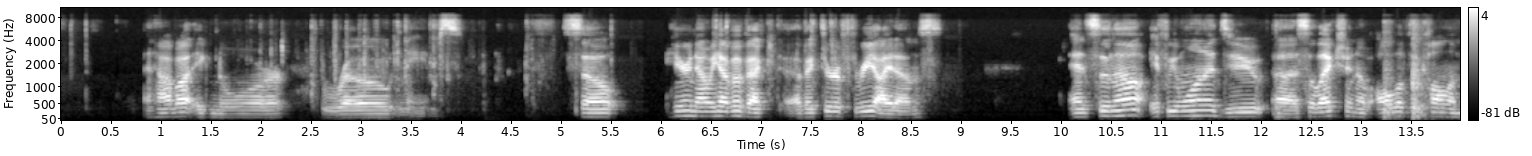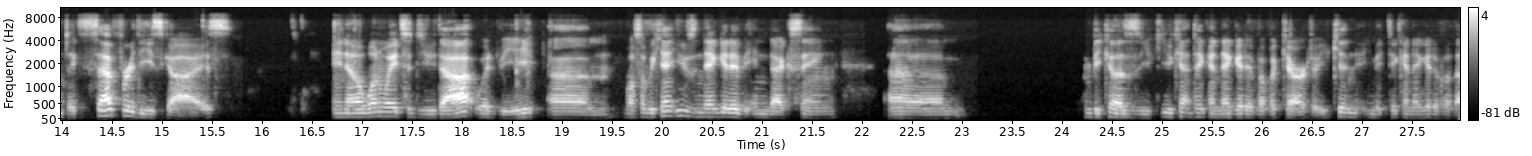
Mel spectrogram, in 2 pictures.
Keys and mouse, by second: 2.1-4.0 typing, 4.2 ctrl+Return, 6.5 click, 7.1-8.1 typing, 15.3 click, 18.5 Return.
